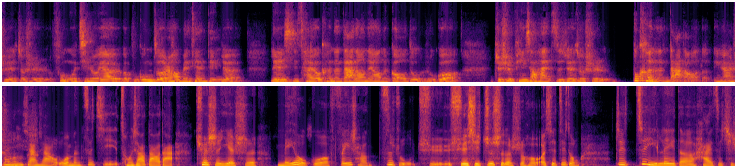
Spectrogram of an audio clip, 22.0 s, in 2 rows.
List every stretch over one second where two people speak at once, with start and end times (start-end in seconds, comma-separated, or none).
none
